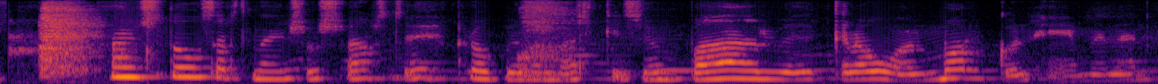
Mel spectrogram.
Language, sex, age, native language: Icelandic, female, 40-49, Icelandic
